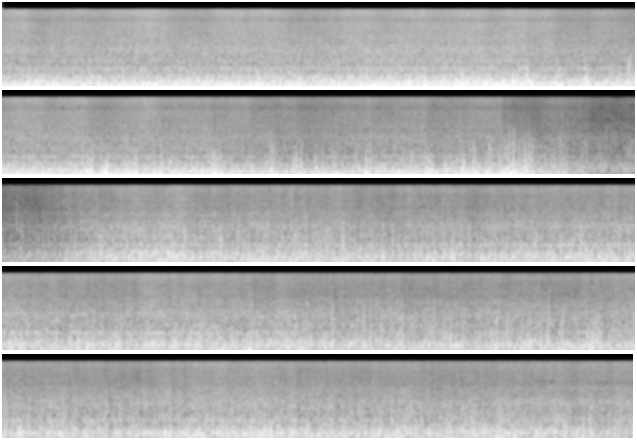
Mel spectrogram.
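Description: Motorboat engine running steadily under way while towing a water-skier, mixed with wind on the microphone and rushing wake water. The sound drops out for about a second near the middle, then comes back with the engine less prominent and the wind and water noise more even.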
